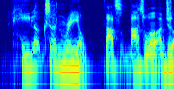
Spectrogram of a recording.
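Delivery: whispering. Speaker talking about a newly signed seventeen-year-old player, whispering. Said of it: "I don't know why I'm whispering it".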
